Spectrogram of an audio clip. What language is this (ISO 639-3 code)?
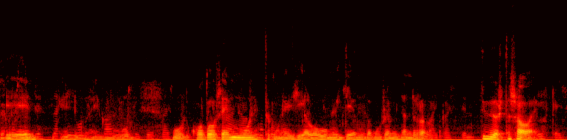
fin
